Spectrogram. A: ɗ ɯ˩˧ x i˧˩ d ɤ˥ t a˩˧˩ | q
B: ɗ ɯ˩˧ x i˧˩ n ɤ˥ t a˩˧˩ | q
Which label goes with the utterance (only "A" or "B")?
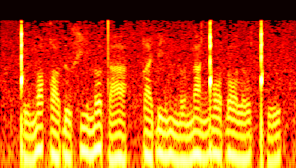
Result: B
